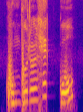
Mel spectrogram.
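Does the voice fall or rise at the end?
rise. The pitch rises at the end. It sounds stiff rather than friendly. The speaker calls it wrong. "이렇게 올라가는 경우가 많거든요"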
